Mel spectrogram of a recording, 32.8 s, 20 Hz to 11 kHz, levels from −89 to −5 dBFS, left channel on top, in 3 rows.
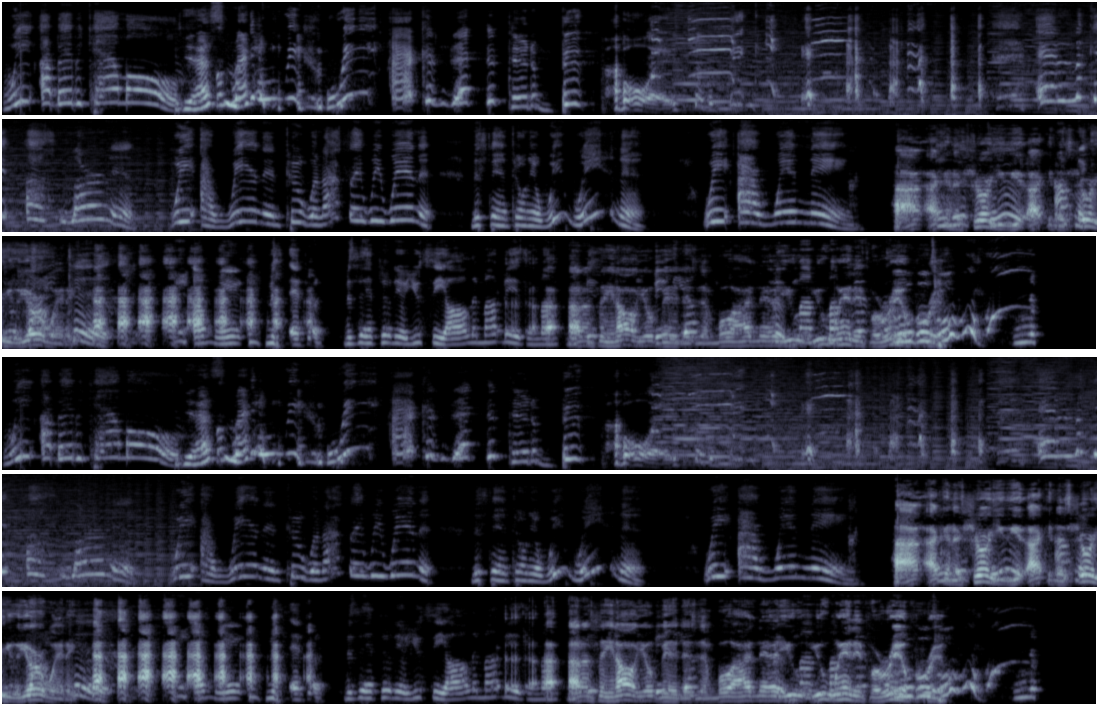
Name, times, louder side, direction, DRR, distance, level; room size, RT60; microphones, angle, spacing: voice 1, 0.0-1.8 2.1-5.9 6.1-7.4 8.0-8.1 8.4-8.6 8.9-12.3 12.6-15.2 15.6-17.4 18.0-19.5 20.3-23.0 23.6-27.9 28.4-28.9 29.6-30.8 31.2-31.3 32.0-32.2, left 2 dB, 85° left, 0.7 m, -43 dB
voice 2, 1.7-2.7 3.1-3.2 6.1-6.2 6.5-6.6 6.9-7.4 7.6-7.8 8.1-8.4 30.8-32.2, left 4 dB, 45° left, 0.5 m, -39 dB
sound 1, 6.5-13.0, right 2 dB, 25° right, 0.8 m, -55 dB
voice 3, 19.9-22.5 22.8-24.4 27.3-31.3, right 4 dB, 85° right, 0.7 m, -35 dB
3.0 x 2.5 x 2.8 m
head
